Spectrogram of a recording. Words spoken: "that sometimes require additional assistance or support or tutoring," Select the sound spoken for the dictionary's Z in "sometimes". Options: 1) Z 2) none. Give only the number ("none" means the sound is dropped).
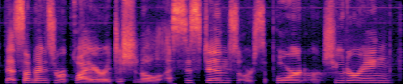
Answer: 1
